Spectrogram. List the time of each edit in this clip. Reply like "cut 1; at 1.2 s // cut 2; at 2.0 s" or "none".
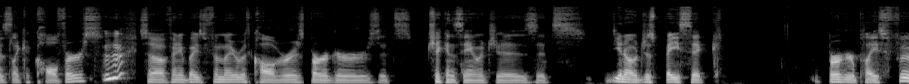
cut 1; at 1.3 s // cut 2; at 3.0 s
